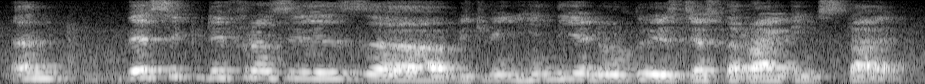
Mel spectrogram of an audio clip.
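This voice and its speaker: A man's voice: high-pitched, fairly quick, a little mellow. A man from Pakistan with a Pakistani accent and Punjabi as his mother tongue, explaining things in an interview in a didactic way, often checking in with "okay". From Pakistan, Punjab region. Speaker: professor being interviewed. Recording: echoey, distant mic, faint noise.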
